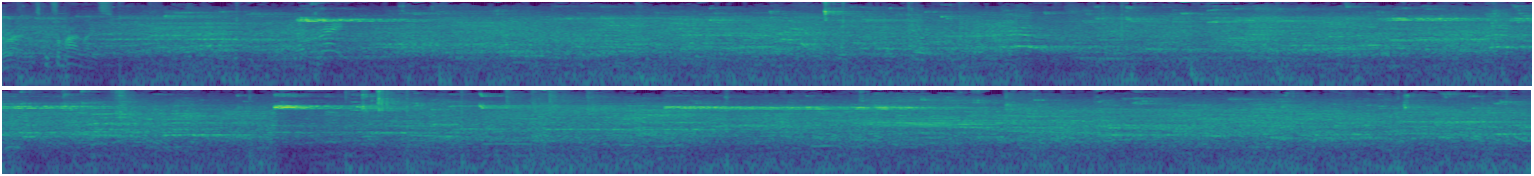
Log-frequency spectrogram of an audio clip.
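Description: Basketball being dribbled and bouncing on a hardwood court, with sneakers squeaking on the floor and indistinct voices of players and onlookers, all echoing in a large gym.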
